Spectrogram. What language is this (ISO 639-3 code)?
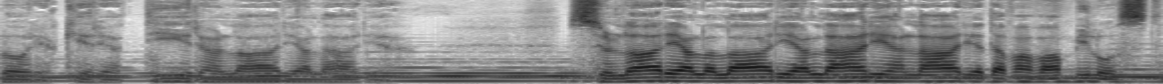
ces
